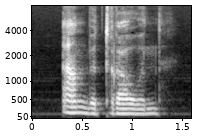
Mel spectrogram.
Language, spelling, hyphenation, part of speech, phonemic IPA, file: Dutch, aanbetrouwen, aan‧be‧trou‧wen, verb, /ˈaːn.bəˌtrɑu̯.ə(n)/, Nl-aanbetrouwen.ogg
- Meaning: to entrust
